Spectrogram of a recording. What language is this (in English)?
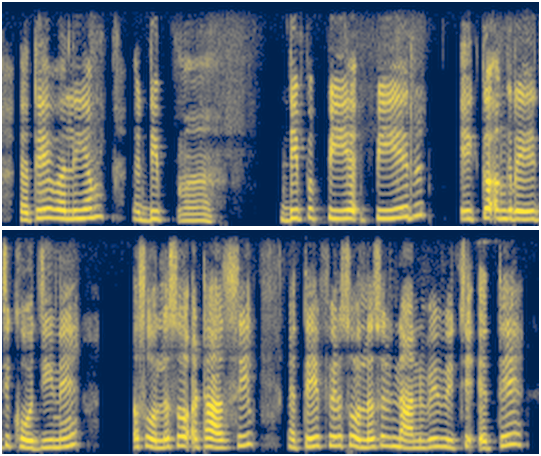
Punjabi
